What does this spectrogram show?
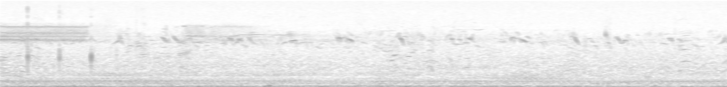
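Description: Birds chirping in short, rising calls, with two brief high whistled tones in the first couple of seconds, over a steady low hum.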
